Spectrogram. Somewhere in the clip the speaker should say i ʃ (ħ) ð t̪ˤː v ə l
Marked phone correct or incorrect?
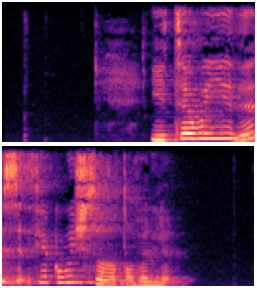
incorrect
